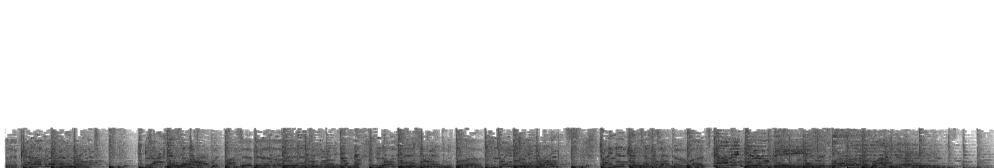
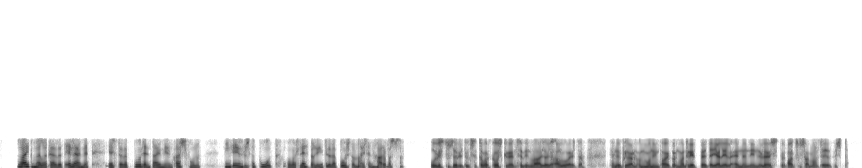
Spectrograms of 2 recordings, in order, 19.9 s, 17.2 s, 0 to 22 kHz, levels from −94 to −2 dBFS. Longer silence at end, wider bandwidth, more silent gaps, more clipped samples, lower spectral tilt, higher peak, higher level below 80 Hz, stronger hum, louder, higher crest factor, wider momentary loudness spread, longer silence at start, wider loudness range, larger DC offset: about the same, 0.05 s vs 0.05 s; first, 5.4 kHz vs 4 kHz; neither; neither; second, -7.5 dB/octave vs -10.5 dB/octave; first, 0 dBFS vs -8 dBFS; first, -28 dBFS vs -56 dBFS; neither; first, -18 LUFS vs -29 LUFS; about the same, 16 dB vs 20 dB; about the same, 8 LU vs 10 LU; about the same, 0.1 s vs 0 s; about the same, 3 LU vs 3 LU; second, under 0.1% vs 0.3%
